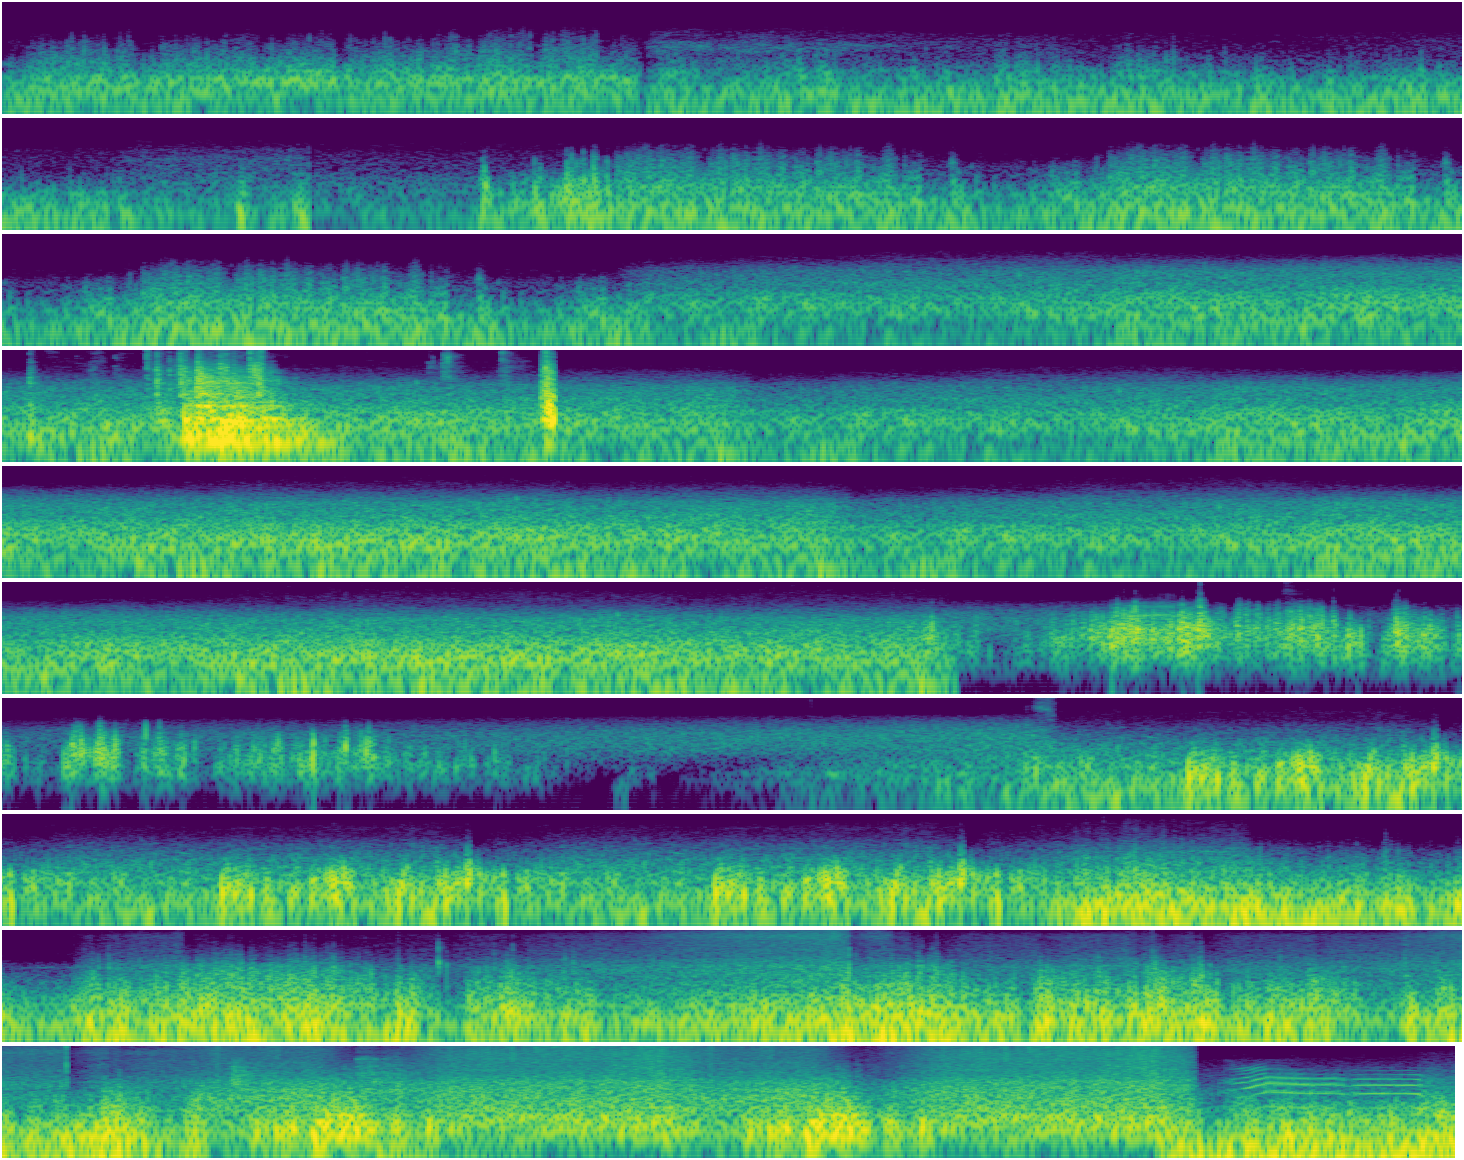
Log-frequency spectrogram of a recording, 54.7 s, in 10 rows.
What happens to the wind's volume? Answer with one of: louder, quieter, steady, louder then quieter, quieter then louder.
louder.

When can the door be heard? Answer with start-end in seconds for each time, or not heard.
16.5-18.5, 50.1-51.0.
